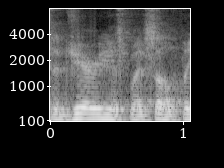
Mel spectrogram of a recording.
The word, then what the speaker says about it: Jairus: Now, a lot of people have pronounced, I used to pronounce it Jairus myself, but you look at the spelling, and it's the I comes before the R. It's Jairus is how this is pronounced.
